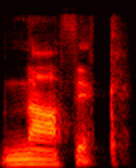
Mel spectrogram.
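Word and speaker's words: Norfolk: Uh, here in Virginia, we have a town called Norfol, except everybody pronounces it Nafk.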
